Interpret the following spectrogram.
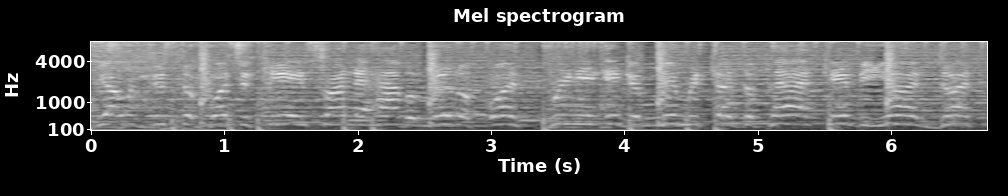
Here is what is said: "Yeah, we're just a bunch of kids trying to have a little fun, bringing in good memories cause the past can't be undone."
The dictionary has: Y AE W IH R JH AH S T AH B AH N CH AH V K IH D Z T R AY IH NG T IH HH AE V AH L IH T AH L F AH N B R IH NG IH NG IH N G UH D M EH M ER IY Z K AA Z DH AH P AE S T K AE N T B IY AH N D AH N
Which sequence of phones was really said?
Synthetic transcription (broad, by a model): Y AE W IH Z JH AH S T AH B AH N CH AH V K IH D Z T R AY IH NG T IH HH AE V AH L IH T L F AH N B R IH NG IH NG IH N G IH M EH M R IY K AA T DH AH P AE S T K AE N B IY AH N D AH N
